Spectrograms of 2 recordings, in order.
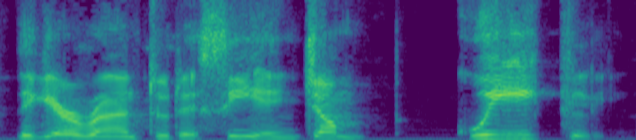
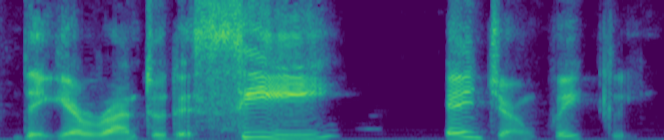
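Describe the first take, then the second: First: The word quickly carries the main stress. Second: The word sea carries the main stress. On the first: She jumped quickly, not in another way. "not in another way. She did it quickly" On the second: She went to the sea, not another place. "Not to another place, it was to the sea"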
